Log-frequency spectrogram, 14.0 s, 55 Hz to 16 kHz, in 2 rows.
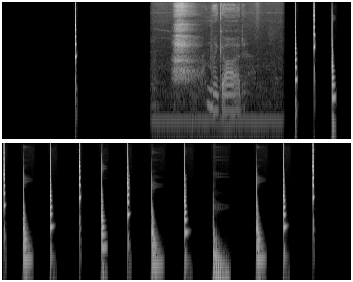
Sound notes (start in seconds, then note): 3.4 sighs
